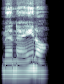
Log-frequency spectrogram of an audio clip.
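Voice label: question short, voice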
